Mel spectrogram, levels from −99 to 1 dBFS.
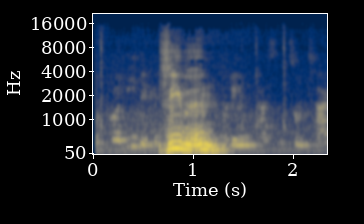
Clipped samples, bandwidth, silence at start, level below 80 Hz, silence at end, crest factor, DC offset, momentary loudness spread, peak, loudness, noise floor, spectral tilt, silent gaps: under 0.1%; 9.6 kHz; 0.2 s; -52 dBFS; 0.75 s; 14 dB; under 0.1%; 25 LU; -2 dBFS; -14 LUFS; -43 dBFS; -8.5 dB/octave; none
